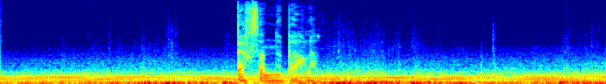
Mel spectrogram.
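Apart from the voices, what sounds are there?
car driving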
